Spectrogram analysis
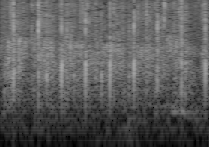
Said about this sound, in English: So let's give all of them a big round of applause.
